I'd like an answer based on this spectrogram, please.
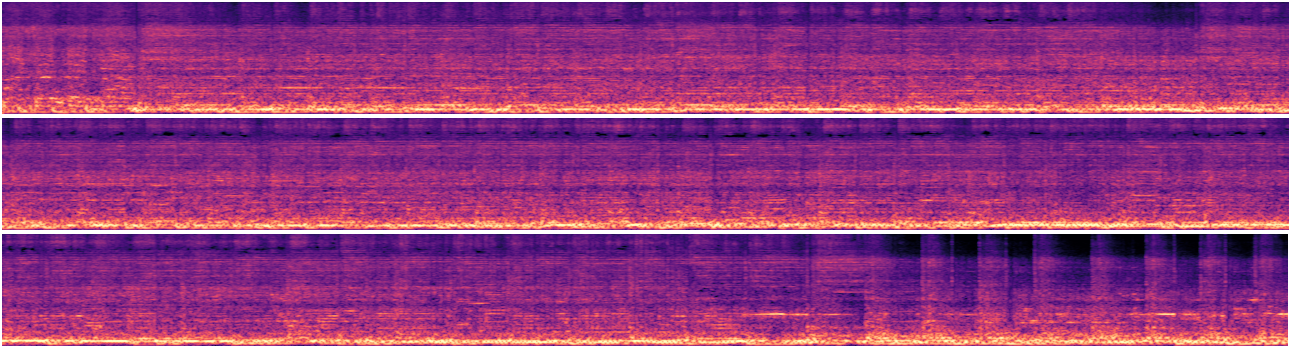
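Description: Heavy rock band playing live and loud: distorted electric guitar over a drum kit, recorded from within the crowd.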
